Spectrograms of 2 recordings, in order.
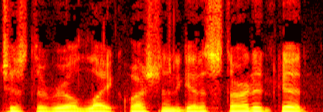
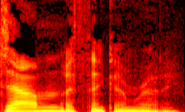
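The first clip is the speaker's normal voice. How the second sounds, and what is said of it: Smooth FM radio announcer voice. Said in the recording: “That's my FM radio voice.”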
